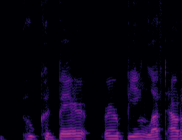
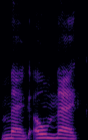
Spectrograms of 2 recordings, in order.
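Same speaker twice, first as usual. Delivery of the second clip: crying out; 5 semitones higher, 5 dB louder, slower than usual. Acted. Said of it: "Charles Wallace was crying out".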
